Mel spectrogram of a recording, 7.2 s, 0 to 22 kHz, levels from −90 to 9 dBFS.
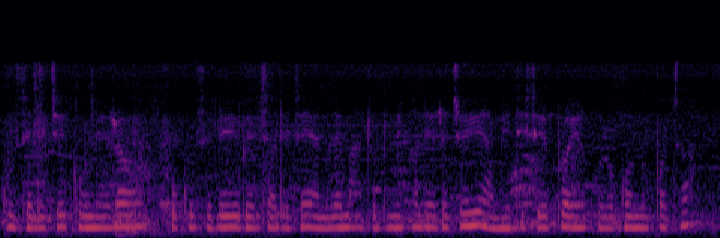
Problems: constant background noise, continuous background conversations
